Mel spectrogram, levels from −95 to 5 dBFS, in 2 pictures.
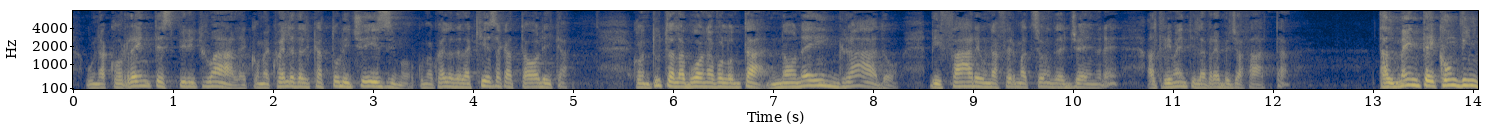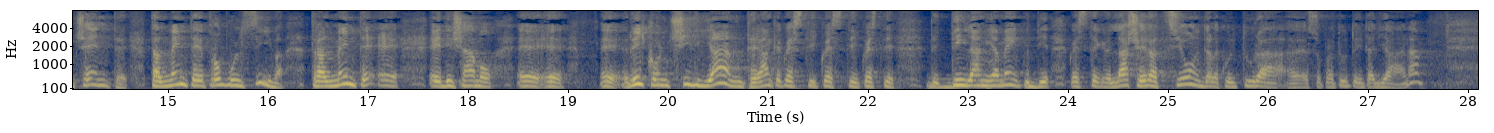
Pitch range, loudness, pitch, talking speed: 150-195 Hz, -25 LUFS, 170 Hz, 120 wpm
